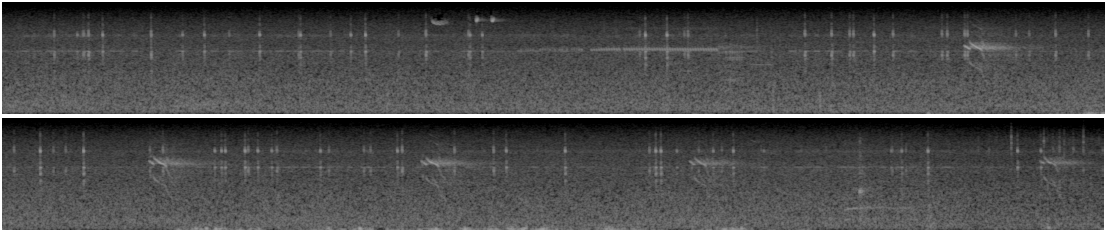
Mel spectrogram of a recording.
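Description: Faint outdoor quiet with a bird calling a short note that slides down in pitch, five times at even spacing of about three seconds from about halfway through. Fast faint ticking runs underneath.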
